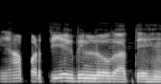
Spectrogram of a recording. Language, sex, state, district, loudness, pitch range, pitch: Hindi, male, Bihar, Lakhisarai, -13 LUFS, 130-150 Hz, 145 Hz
